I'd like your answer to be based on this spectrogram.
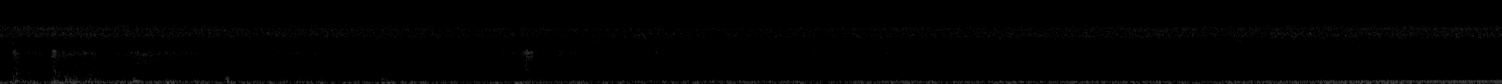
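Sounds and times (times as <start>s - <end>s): faint steady hiss: 0.0s - 15.0s.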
